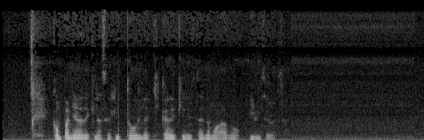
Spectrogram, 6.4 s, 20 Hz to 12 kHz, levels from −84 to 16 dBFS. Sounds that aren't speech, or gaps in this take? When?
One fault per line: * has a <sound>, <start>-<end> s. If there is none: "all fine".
all fine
